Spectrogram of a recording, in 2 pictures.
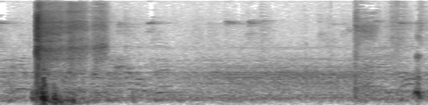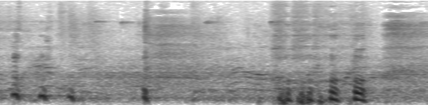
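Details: Baby with hiccups; short, abrupt catches of breath recurring in a quiet room with small vocal sounds between them. Infant hiccups.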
